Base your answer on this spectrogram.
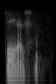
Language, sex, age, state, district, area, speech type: Bengali, male, 18-30, West Bengal, North 24 Parganas, rural, conversation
